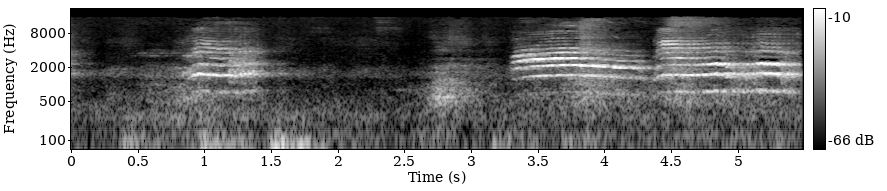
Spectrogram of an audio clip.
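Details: Inside a home, a lonely kitten looking for companions cries repeatedly: one short mew, then two longer, strongly harmonic, slightly falling meows, over low background rumble.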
